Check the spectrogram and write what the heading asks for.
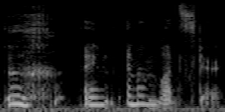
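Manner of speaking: whiny, self-pitying brooding voice; mock angsty vampire. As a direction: ham up the tortured monster. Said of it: "you're over here like".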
